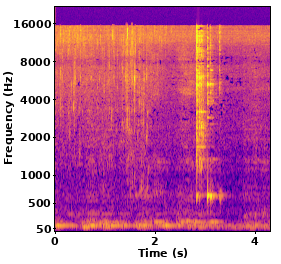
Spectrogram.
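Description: Tamarind water poured in a thin stream into an aluminium kadai of sautéed vegetables, a soft steady splashing. A brief clack about three seconds in.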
